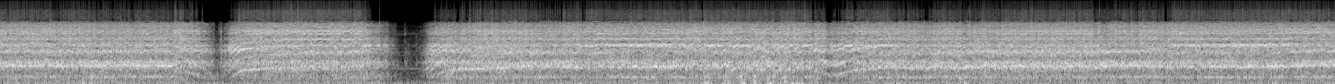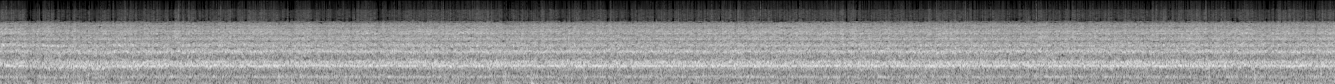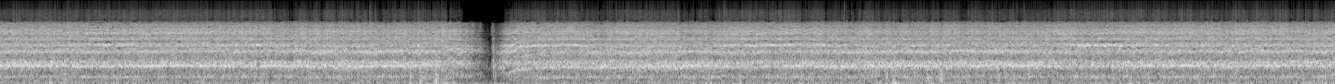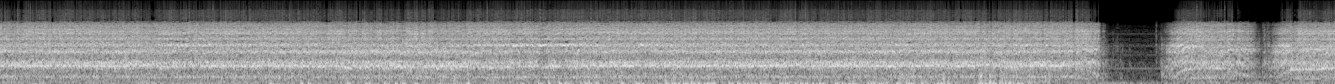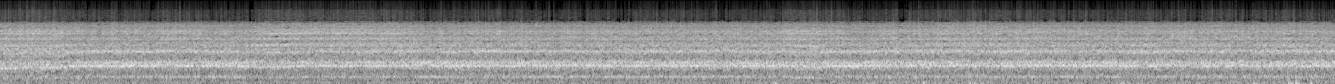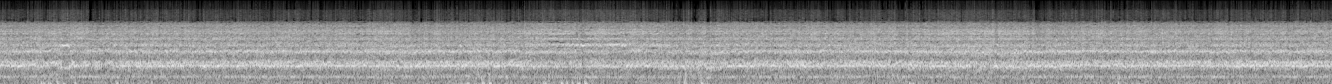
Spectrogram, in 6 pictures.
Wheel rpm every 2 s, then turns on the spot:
220, 140, 140, 200, 180, 210, 220, 230, 240, 240, 240, 240, 230, 230, 230, 150, 200, 220, 230, 230, 230, 220, 210, 230, 230, 140, 130, 230, 230, 230, 230, 230, 230, 230, 230, 230, 220, 230, 220, 230.
none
